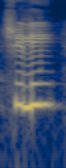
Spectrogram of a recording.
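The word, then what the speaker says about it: chilli: बोलेंगे green चिल्ली य चिल्ली नहीं होता ये भी ध्यान रखिएगा स्पेलिंग में डबल एल है बट हम इसे चिल्ली नहीं बोलते चिली बोलते हैं चिली ओके फिर है हमारे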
